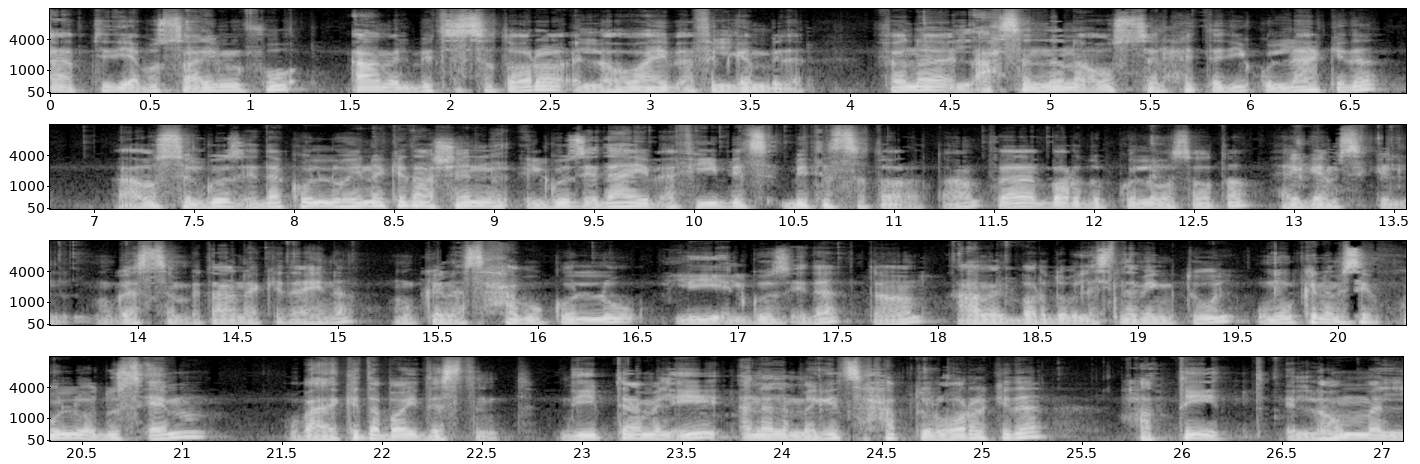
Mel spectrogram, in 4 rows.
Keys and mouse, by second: 0.4 middle click, 0.5 middle click, 0.7 Tab, 1.1 shift+middle click, 1.3 middle click, 2.0 a, 2.5 middle click, 3.8 middle click, 4.4 KP_7, 5.7 click, 6.9 click, 7.1 click, 8.6 click, 11.4 click, 11.7 click, 12.3 Tab, 13.0 Tab, 13.5 shift+z, 14.5 click, 14.9 shift+middle click, 15.2 click, 16.3-17.5 drag, 17.9 middle click, 18.2 shift+middle click, 19.7 a, 20.8 m, 23.8 middle click, 24.2 ctrl+z, 24.7 ctrl+z, 25.4 click, 26.3 shift+middle click, 26.5 middle click, 26.9 click.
